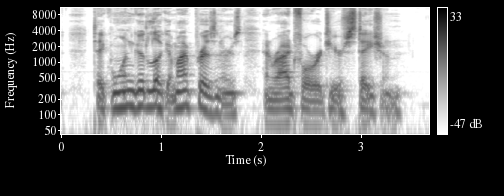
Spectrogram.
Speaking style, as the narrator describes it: cried Lasalle

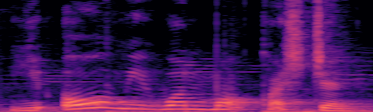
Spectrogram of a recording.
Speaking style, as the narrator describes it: Kay shouted

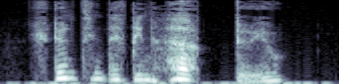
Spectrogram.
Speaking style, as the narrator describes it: whispered Hermione

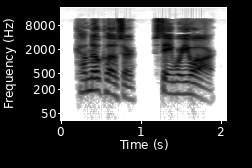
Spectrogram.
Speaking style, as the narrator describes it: A female voice said sharply

